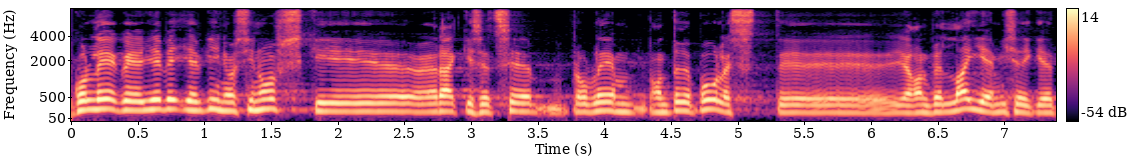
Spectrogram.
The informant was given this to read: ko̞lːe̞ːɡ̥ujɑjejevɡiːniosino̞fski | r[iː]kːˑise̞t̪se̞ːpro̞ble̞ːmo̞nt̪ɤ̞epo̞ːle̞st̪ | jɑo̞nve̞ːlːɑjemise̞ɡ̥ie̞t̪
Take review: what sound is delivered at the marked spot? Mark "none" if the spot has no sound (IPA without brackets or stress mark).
æː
